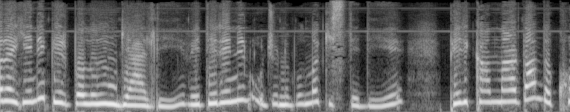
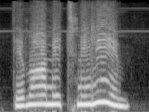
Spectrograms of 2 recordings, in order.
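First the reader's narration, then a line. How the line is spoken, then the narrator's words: Determined voice. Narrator (Turkish): Kararlı bir sesle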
